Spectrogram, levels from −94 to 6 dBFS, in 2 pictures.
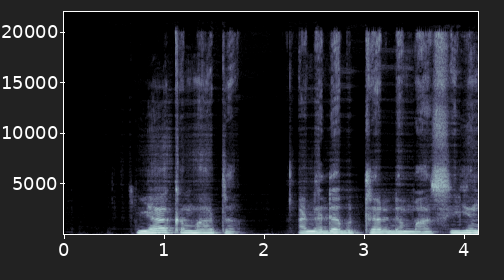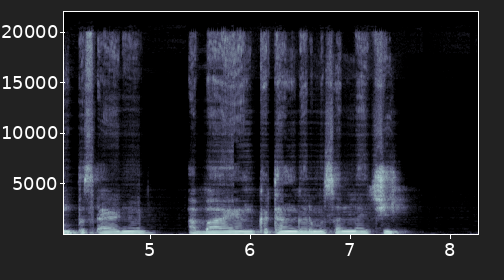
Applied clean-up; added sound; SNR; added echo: neural mask model DeepFilterNet 3.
